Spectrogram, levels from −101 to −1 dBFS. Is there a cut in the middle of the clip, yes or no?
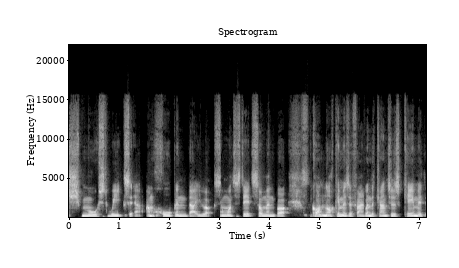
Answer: yes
